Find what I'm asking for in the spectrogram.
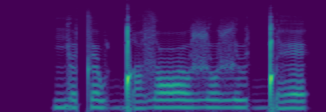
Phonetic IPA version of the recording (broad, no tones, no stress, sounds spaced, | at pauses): j ə t œ w ɡ͡ǃ e zˤ oː ɮ o ɮ ɯː ɡ͡ǃ ɛ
